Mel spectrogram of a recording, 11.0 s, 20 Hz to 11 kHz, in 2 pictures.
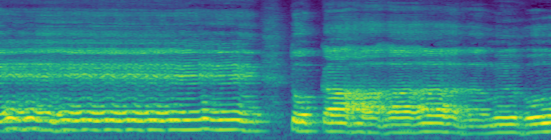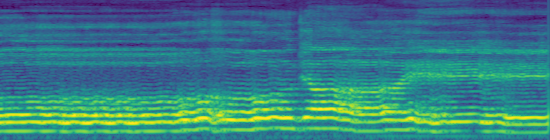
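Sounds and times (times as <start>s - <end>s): man singing unaccompanied: 0.0s - 11.0s.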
